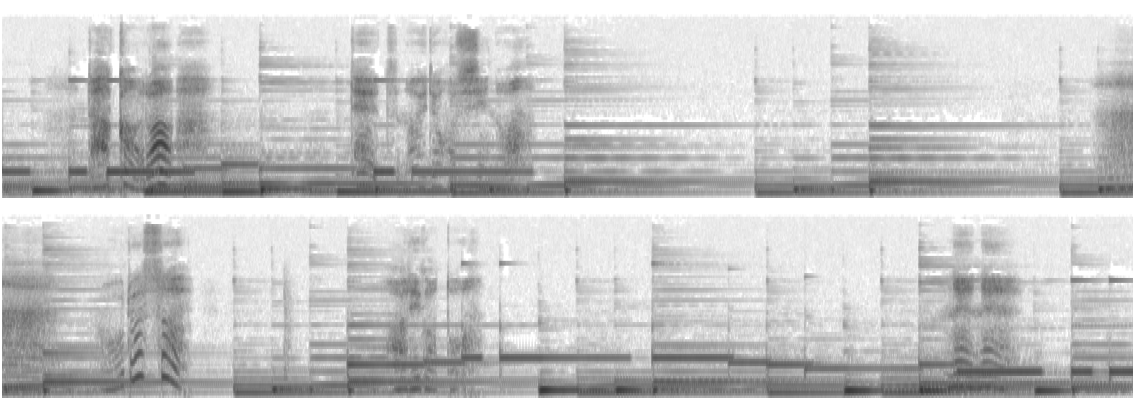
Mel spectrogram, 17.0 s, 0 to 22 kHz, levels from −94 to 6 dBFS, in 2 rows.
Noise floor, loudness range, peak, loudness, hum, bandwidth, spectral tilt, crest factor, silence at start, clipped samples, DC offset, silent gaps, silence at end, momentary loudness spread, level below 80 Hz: -51 dBFS; 10 LU; -8 dBFS; -29 LUFS; none; 15.5 kHz; -6 dB/octave; 22 dB; 0 s; under 0.1%; under 0.1%; none; 0 s; 15 LU; -72 dBFS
